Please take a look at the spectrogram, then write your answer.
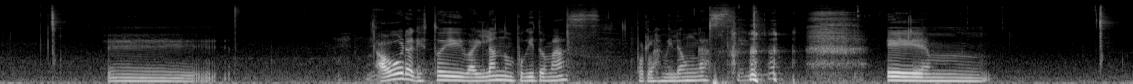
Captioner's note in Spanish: risas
